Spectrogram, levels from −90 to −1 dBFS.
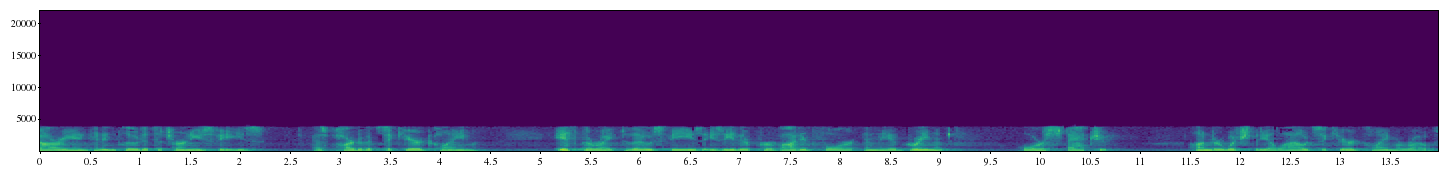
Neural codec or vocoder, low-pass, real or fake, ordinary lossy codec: none; 7.2 kHz; real; AAC, 16 kbps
